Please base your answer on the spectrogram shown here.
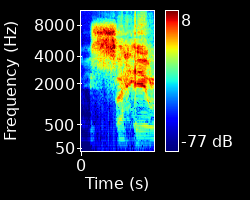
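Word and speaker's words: Sahel: Sahil Alliance.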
